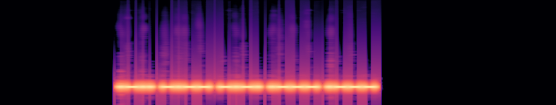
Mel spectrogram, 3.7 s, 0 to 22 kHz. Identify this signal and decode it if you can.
Morse code, heard as a keyed tone, about 51 wpm, 700 Hz. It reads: LYCJJ
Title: Code Groups - 5 Letter:Numbers - 50wpm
